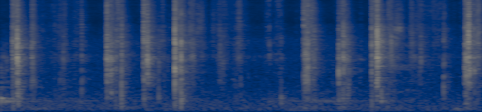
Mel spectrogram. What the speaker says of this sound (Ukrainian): Мішаємо карти.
